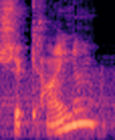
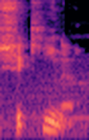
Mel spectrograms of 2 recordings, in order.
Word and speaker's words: Shekinah: vanishing the shekinah glory is unraveling it's pronounced shekinah i always thought it was shakina as they're pronouncing it was um like the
